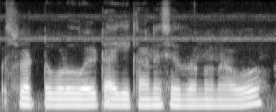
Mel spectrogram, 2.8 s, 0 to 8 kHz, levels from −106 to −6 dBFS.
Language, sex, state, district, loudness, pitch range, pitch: Kannada, male, Karnataka, Koppal, -14 LUFS, 120-130 Hz, 125 Hz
